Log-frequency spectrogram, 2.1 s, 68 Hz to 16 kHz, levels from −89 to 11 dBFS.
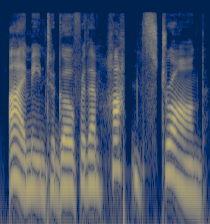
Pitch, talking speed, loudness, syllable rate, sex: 175 Hz, 255 wpm, -19 LUFS, 5.0 syllables/s, female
